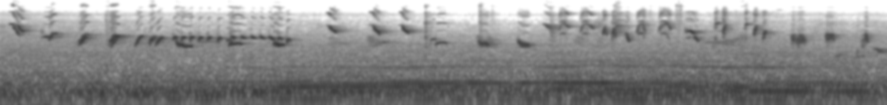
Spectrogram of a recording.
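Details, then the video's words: Ngentrok-style song of a greater green leafbird, meant to lure other leafbirds into singing: a rapid buzzy chattered trill at first, then quick sharp chips and short slurred whistles tumbling over one another, with a faint low hum. "CUCAK IJO NGENTROK | CARA PANCING BURUNG CUCAK IJO SUPAYA GACOR"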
